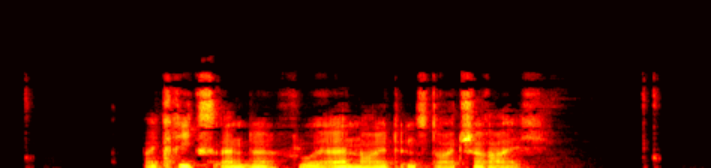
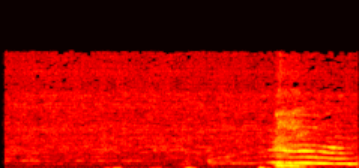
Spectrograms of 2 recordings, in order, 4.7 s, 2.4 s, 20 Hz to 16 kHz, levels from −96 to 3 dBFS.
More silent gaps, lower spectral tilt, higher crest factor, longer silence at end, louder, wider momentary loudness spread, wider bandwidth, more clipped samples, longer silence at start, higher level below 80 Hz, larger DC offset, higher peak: neither; first, -4.5 dB/octave vs -3 dB/octave; about the same, 20 dB vs 18 dB; first, 1.15 s vs 0 s; about the same, -23 LUFS vs -24 LUFS; second, 12 LU vs 20 LU; second, 9.4 kHz vs 11.5 kHz; neither; first, 0.95 s vs 0.05 s; first, -56 dBFS vs -64 dBFS; neither; first, -6 dBFS vs -12 dBFS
